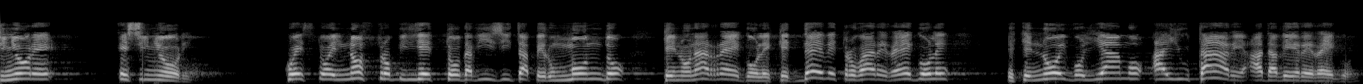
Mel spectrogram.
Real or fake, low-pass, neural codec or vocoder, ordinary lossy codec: real; 7.2 kHz; none; MP3, 64 kbps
